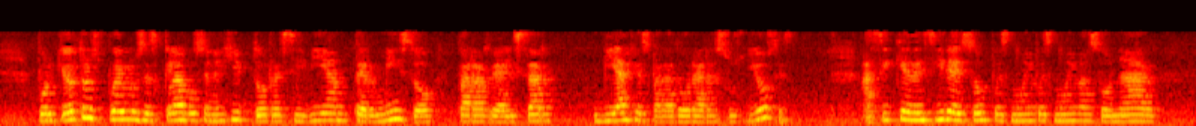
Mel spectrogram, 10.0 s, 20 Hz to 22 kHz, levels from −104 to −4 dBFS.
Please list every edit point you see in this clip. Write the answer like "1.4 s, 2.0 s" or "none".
5.4 s, 8.6 s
